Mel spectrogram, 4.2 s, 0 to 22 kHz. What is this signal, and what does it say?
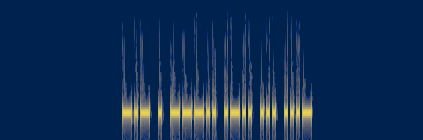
Morse code, heard as a keyed tone, about 39 wpm, 700 Hz. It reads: KE8LSV
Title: USA Call Signs - 3x Character Spacing - 40wpm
